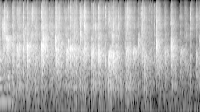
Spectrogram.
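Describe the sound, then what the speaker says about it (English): A room of club members at a meeting claps steadily for several seconds, a moderately close, even round of applause with no clear speech over it. "Let's give him a round of applause"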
